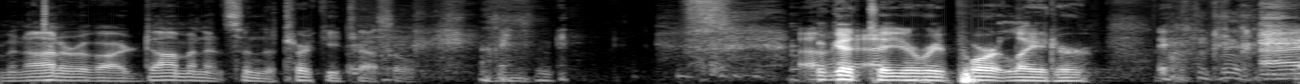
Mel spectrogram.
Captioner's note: laughter; laughter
